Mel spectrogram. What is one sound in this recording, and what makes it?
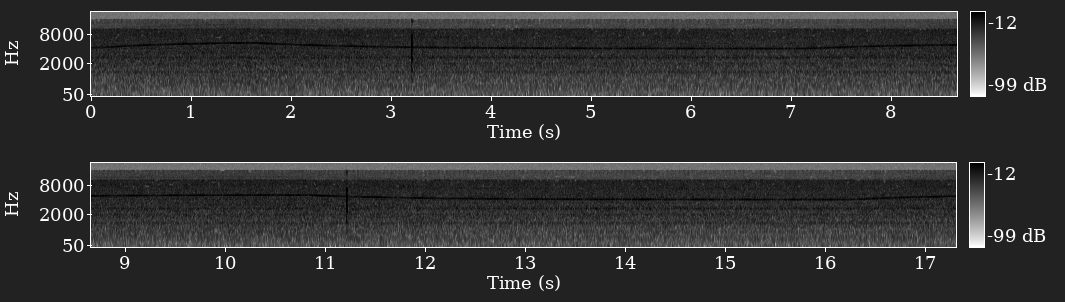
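A jet engine hums and whines steadily.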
